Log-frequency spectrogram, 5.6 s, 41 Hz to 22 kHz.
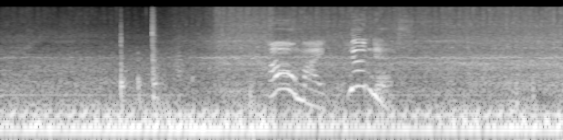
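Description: A supercharged 2008 Ford Mustang 4.6 GT with a Kenny Bell twin-screw Stage 1 setup revs sharply twice over a rumbling idle, each blip rising and falling quickly, with a person exclaiming excitedly at close range.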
